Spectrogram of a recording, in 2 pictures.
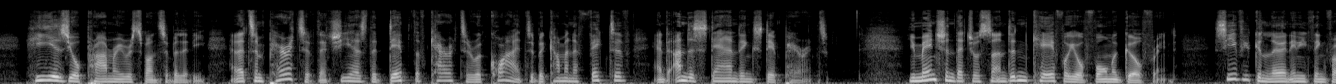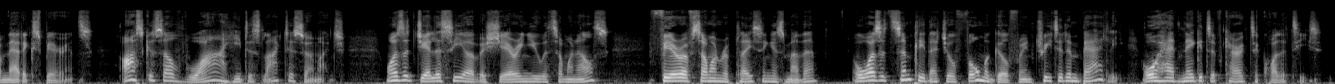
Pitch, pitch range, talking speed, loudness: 145 Hz, 120-165 Hz, 185 wpm, -20 LUFS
